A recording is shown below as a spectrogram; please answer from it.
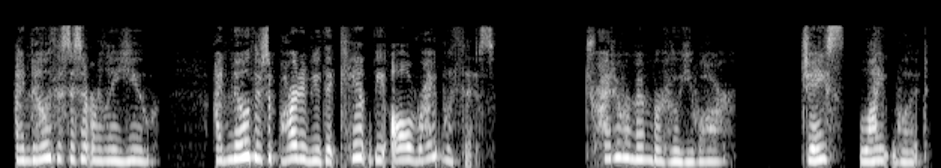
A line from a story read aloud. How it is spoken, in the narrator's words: Clary whispered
